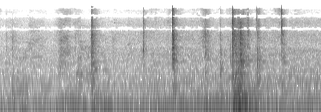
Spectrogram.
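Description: Scattered light clicks and knocks from moving about on a porch with a phone in hand, with one louder knock about three seconds in, over a low steady rumble.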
